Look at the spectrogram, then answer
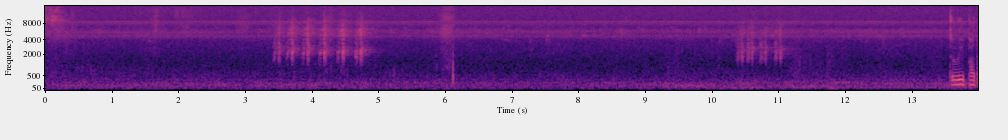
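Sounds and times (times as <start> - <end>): outdoor background hiss: 0.0 - 14.0
bird chirping: 3.4 - 5.0.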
